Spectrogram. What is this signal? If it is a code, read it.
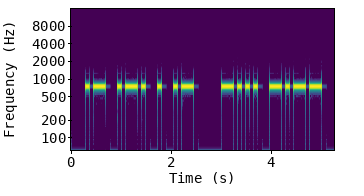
Morse code, heard as a keyed tone, about 15 wpm, 750 Hz. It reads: AREA BY
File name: cwa / W1AW-Level2 / 15WPM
